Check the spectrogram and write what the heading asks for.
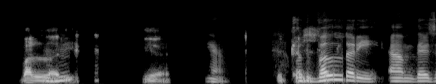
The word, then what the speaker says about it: Baladeva: Like when we say Baladeva, we use all the letters. Baladeva.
